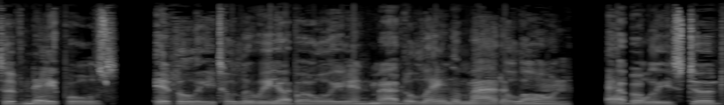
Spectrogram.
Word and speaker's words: Eboli: Thomas, Tommy Ryan Eboli, pronounced Eboli, June 13, 1911 Siciliano, Italy.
